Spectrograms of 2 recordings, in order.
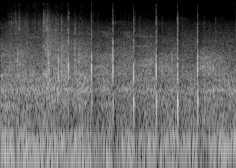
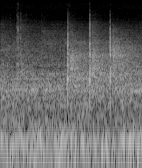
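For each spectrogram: First: open oyster sounding hollow (dying or dead). Second: tightly closed oyster, healthy.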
